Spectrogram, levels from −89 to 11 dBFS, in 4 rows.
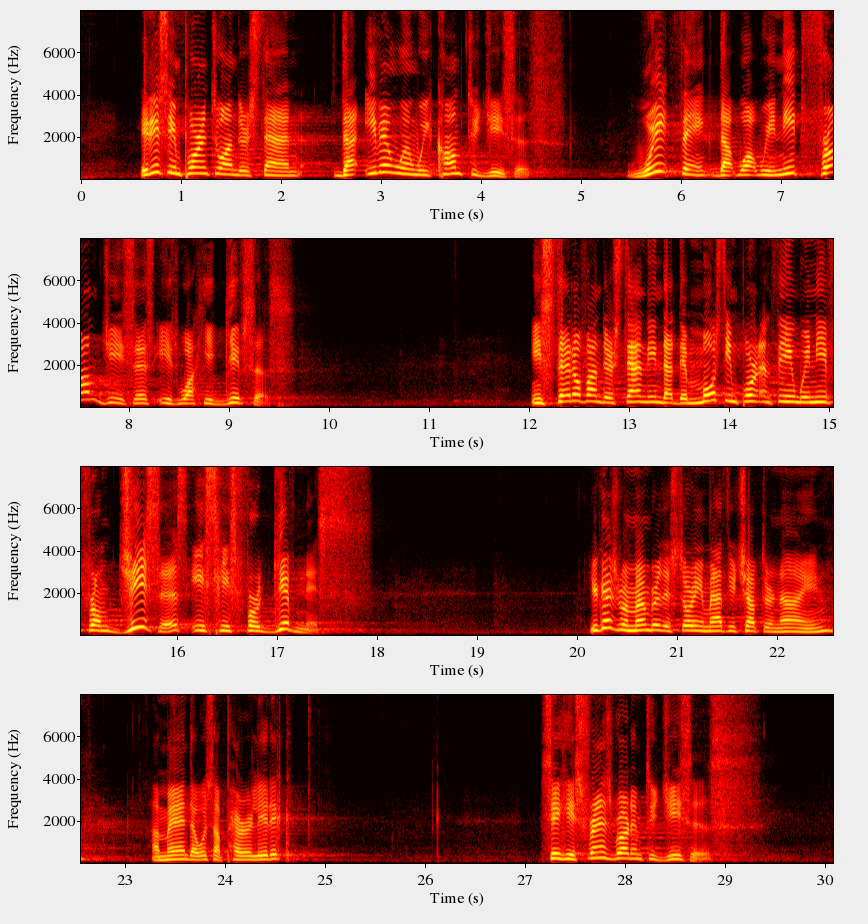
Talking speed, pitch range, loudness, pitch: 125 wpm, 200-260 Hz, -18 LUFS, 220 Hz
